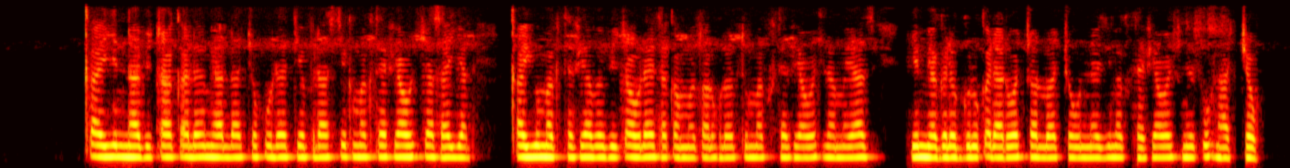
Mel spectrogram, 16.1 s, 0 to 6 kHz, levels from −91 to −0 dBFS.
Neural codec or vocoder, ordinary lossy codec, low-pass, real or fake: none; AAC, 24 kbps; 5.4 kHz; real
